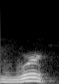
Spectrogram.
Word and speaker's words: worked: and the word is worked now I want you on pronunciation to not try to pronounce Eed uh because it Ed actually becomes in this word like a t now listen to me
